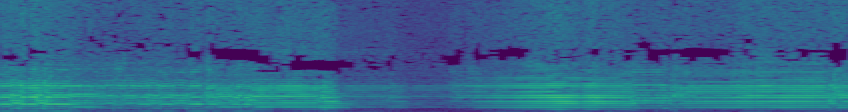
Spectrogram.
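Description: Rababa, the bowed one-string Bedouin fiddle, playing a slow melody of held notes in a traditional ataba accompaniment, with a short dip about two seconds in.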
